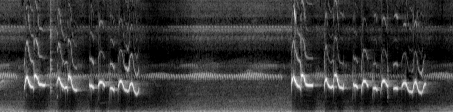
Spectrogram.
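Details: Home-kept Oriental magpie-robin repeats a series of wavering, yodel-like whistled notes, pauses for about three seconds over a low rumble, then sings another string of the same looping whistles.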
